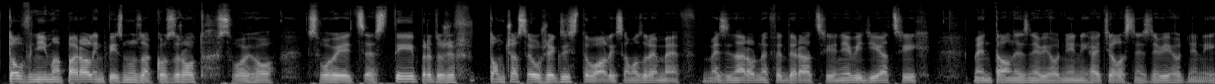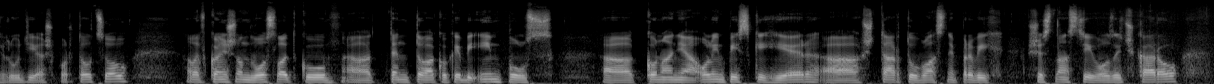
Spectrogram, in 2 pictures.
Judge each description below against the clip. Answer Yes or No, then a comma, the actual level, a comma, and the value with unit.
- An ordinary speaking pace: No, slow, 105 wpm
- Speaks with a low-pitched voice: Yes, low, 105 Hz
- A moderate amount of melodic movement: No, narrow, 2.1 semitones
